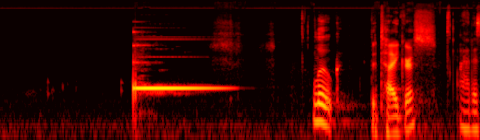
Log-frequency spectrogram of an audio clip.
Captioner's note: bell dings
